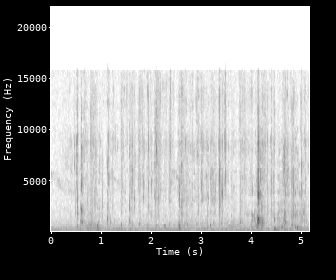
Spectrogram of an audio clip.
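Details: Raw food being eaten by a pack of dogs; scattered wet chews and smacks, a sharp crunch just after four seconds, quiet room hum in between.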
